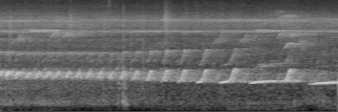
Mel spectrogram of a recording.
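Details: A Kloss's (Mentawai) gibbon gives its morning call, a quick run of rising, hooting whoops that slow into longer, lower, sliding notes.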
